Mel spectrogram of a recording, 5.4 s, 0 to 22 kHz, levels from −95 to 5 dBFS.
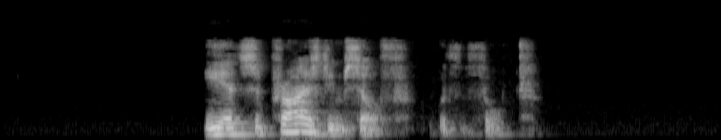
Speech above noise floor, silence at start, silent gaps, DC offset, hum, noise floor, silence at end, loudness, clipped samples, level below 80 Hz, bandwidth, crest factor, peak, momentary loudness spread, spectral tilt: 61 dB; 1.55 s; none; under 0.1%; none; -88 dBFS; 1.4 s; -25 LUFS; under 0.1%; -70 dBFS; 8 kHz; 22 dB; -10 dBFS; 21 LU; -4.5 dB/octave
